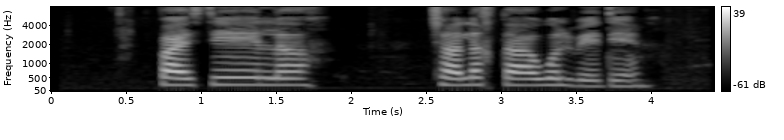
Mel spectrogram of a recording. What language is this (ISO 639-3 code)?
pus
